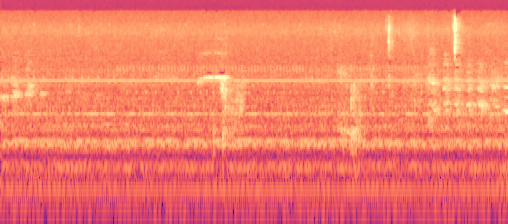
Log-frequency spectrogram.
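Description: A man drinking beer from a glass: a few faint swallowing and mouth sounds over a steady low hum.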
